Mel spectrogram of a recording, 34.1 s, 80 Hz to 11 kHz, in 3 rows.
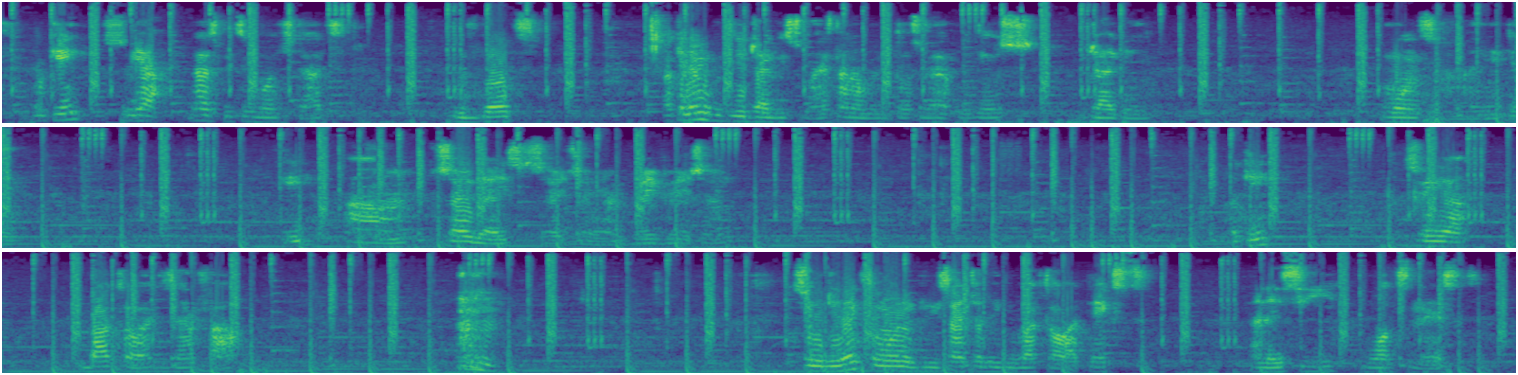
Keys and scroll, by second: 3.3 alt+Tab, 12.3 super+d.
